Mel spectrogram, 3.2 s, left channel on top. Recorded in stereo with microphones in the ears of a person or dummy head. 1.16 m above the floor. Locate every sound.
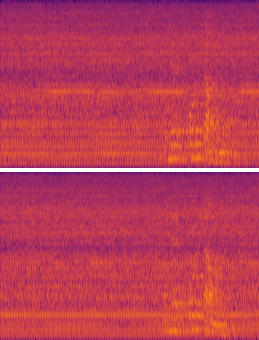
0.0 s an engine running: 20° right (ahead or behind), 6.5 m
2.0 s a woman speaking: centre (ahead or behind), 4 m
